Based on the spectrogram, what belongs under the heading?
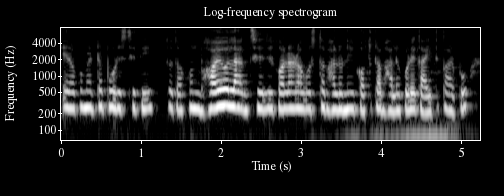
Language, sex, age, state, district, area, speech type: Bengali, female, 30-45, West Bengal, Darjeeling, urban, spontaneous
